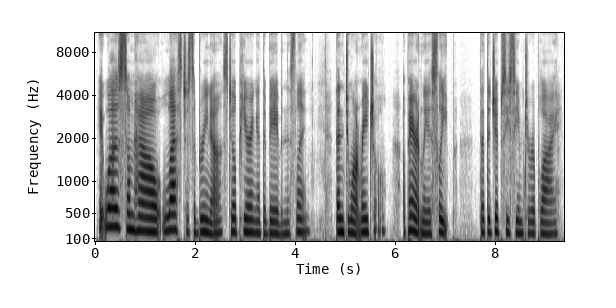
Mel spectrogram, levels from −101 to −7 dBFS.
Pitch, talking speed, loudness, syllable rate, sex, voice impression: 200 Hz, 165 wpm, -17 LUFS, 4.9 syllables/s, female, feminine, slightly adult-like, slightly refreshing, sincere, slightly friendly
